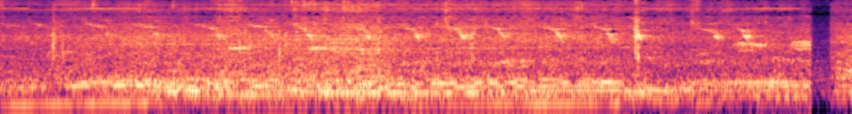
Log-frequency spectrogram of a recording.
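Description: Birds chirping: a run of short, falling chirps repeated over and over, over a low steady hum.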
